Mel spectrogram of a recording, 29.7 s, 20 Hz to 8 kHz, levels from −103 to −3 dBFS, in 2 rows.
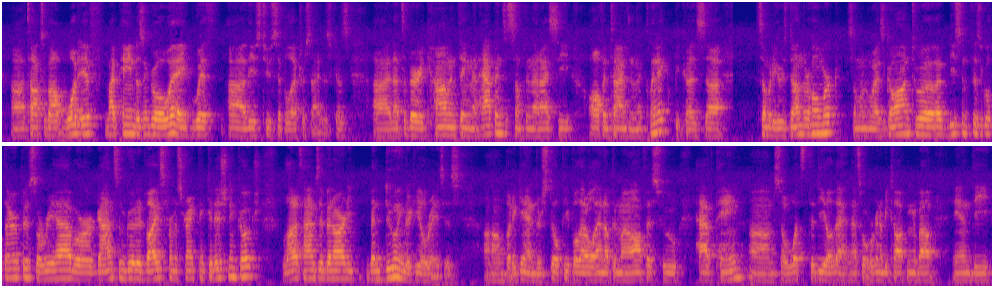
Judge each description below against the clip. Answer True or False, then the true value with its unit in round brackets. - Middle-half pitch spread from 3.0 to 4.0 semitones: True (3.3 semitones)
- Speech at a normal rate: False (220 wpm)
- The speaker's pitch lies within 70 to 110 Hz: False (120 Hz)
